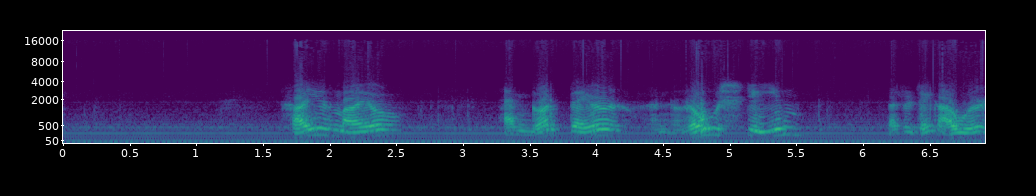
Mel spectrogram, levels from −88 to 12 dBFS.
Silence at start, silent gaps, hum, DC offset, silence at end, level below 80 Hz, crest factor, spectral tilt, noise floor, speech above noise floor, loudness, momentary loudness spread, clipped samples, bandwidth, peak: 0.1 s; none; 50 Hz at -60 dBFS; under 0.1%; 0 s; -56 dBFS; 20 dB; -6 dB/octave; -52 dBFS; 23 dB; -29 LUFS; 15 LU; under 0.1%; 17 kHz; -12 dBFS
